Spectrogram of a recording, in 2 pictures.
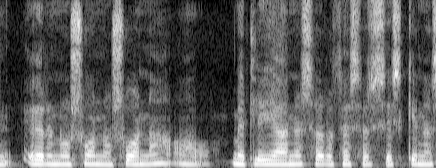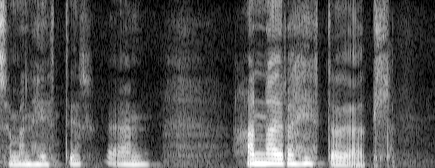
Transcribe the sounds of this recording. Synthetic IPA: nɛɾʏnusɔːnasvɔːnaawmɪt̪lɪjaːnʏsaɾaθɛsːaɾ̥sɪscɪnasɛmhanɦeht̪ɪɾɛn | hanːaːjɾaɦeht̪aðɛ̰t̪l̥

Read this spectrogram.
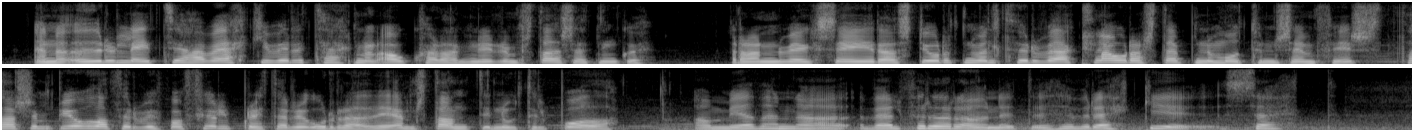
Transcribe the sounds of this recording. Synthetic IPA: ɛnaðœðɾʏleːjt̪ʰɪhavɪɛhcɪvɛːɾɪðt̪ʰɛhknaɾʔa̰ːwkʰvaɾðanːɪɾʏmst̪aðsɛht̪niŋkʏ | ranːvɛɣseːjɪɾaðst̪jowɾt̪nvɛlt̪θʏɾvɪðakʰlaːwɾast̪ɛpnʏmoːwt̪ʰʏnsɛmfɪr̥st̪θḁsɛmpjoːwðafʏɾvɪhpawfjœlpɾeht̪aɾɪurːaðɪɛnst̪ant̪ɪnuːt̪ʰɪlpɔːða | awmɛːðanːaðvɛlfɛɾðaɾaðnɛt̪ɪɦɛvʏɾɛhcɪsɛht̪

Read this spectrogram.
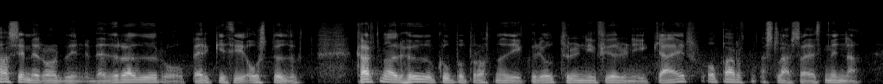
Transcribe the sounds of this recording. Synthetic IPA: asɛmɛɾɔɾðɪnvɛðraðʏɾɔ̰ɣpɛɾcɪθviowst̪œðʏxt̪kʰaɾt̪naːðʏɾ̥ɦœːɣðʏkʰuːpʏpɾɔht̪naðikɾjoːwt̪ʰʏɾʏnifjœːɾʏnɪicaːjɾɔɣpaɾt̪nast̪laːsaðɪst̪mɪnːa

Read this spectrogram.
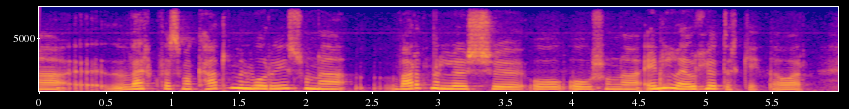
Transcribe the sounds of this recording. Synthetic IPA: avɛr̥kfθɛsɛmakʰat̪lmɪnvɔɾʏiswɔnavaɾt̪nalœːɥsʏɔɣɔɣswɔnaʔḛjnlaːjɣʏl̥ʏːt̪ʏr̥cɪθava̰ɾ̥

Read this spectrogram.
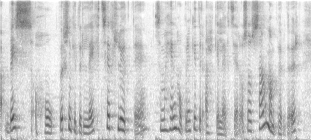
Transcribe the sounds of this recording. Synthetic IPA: vɪshoːwpʏɾ̥sɛmcɛːt̪ʏɾlejft̪sjɛɾ̥l̥ʏːt̪ɪ̰sɛmːaðɦenːɦoːwpʏɾɪmcɛːt̪ʏɾɛhcɪlḛjft̪sjɛ̰ɾɔ̰sawsaːmanpʏɾðʏ̰ɾ̥

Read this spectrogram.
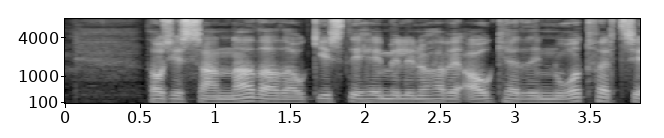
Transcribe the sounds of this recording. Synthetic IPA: θawsjɛsanːaðaðawcɪst̪ɪɦeːjmɪlɪnʏɦaːvɪʔa̰ːwcʰajɾðɪnɔːt̪fɛr̥t̪sjɛ

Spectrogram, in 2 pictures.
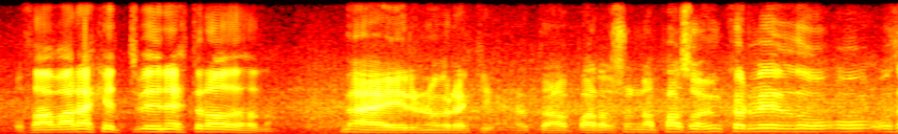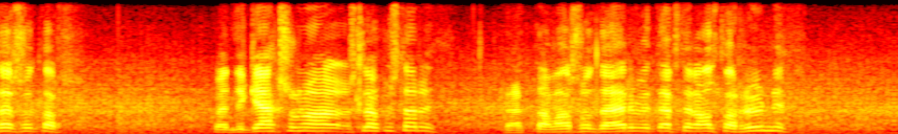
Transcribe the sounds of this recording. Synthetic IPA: ɔθavaɾɛhcɛt̪vɪðneht̪ɪɾawðɪθat̪na | neːjɾʏnavɛɾɛhcɪθɛht̪ːapaːɾasɔnapʰas̬aʏmkʰvaɾvɪðɔɣɔɣɔθɛs̬ːat̪aɾ̥ | kʰɛt̪nɪcɛhkswɔːnast̪œhkʏst̪aɾɪθ | θɛht̪ːavaɾ̥s̬ɔlt̪aɛɾvɪht̪ɛft̪ɪɾalt̪varʏːnɪθ

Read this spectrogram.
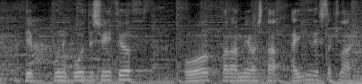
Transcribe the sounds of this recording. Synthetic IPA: aθiɛpuːnapuːðt̪̬ɪsvɪːθjowð | ɔɣpaːɾamjɛvast̪aajðɪst̪ɛht̪laːx

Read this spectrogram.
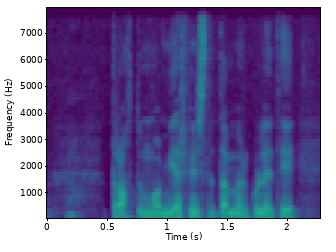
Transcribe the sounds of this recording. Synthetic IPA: t̪ɾawht̪umɔðmjɛɾ̥fɪnst̪θɛt̪ːamœɾkʏlɪːt̪ɪ

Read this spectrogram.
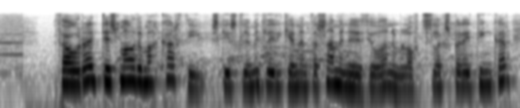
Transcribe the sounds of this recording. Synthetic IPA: θawrajnt̪ɪsmaːwɾɪmahkʰːaɾ̥t̪iscɪst̪lʏmɪt̪lɪɾicɛnɛm̥t̪aɾ̥saːmɪnɪðɪθjoːwðanʏmlowft̪slaxspɾejt̪iŋkaɾ̥

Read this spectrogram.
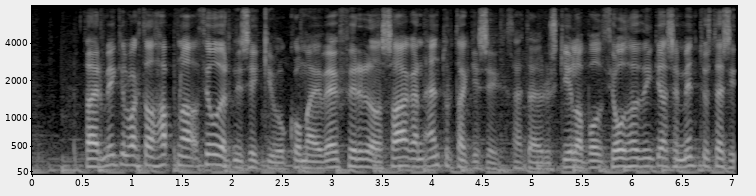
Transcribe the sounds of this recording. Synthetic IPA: θaðɛɾmɪːcɪlvajxt̪aðɦapnaθjoːwðɛɾt̪nɪs̬ɪcːʏɔɣkʰɔːmaivɛːɣfɪɾɪɾaðsaːɣanʔɛnt̪ʏɾ̥t̪ʰaːcɪsɪɣθɛht̪aɛɾʏscɪːlapɔðθjowðhœvðiɲcasɛmːɪn̥t̪ʏst̪θɛsɪ

